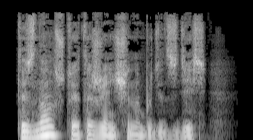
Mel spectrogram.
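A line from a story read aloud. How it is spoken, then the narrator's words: Quiet question. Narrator (Russian): тихо спросила миссис Редферн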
